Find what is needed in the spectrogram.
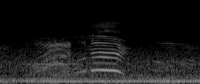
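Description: Two short shouted calls, about half a second and a second in, over a steady low hum.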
